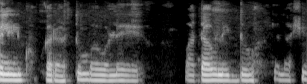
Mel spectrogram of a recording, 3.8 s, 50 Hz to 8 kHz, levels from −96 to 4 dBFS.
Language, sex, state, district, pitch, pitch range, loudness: Kannada, female, Karnataka, Dharwad, 195 Hz, 190-200 Hz, -19 LUFS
